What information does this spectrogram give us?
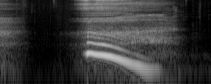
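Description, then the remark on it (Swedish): A single drawn-out yawn from one person, fairly loud, its breathy voice sliding steadily downward in pitch over about a second before trailing off into silence. “Lyssnarna, är det någon som gäspar? Det är många som gäspar där ute nu, tror jag. Jag blev gäspsugen.”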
